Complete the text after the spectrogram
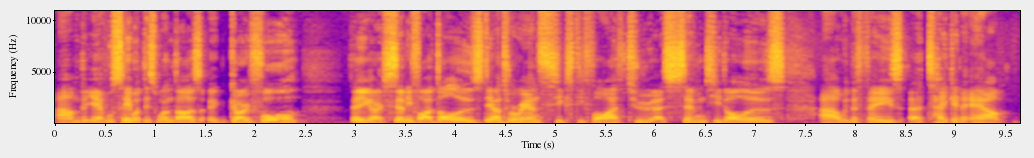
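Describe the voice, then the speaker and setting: A young Australian man with a raspy voice from a cold, casually talking through card sale prices with lots of fillers. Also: medium pitch, normal speed, a little mellow. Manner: rambling, filler-heavy, thinking aloud. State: hoarse from a cold. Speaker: card shop vlogger. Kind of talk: casual solo commentary.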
